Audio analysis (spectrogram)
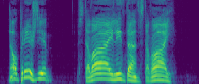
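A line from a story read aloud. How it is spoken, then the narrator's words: Roaring. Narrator (Russian): проревел он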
